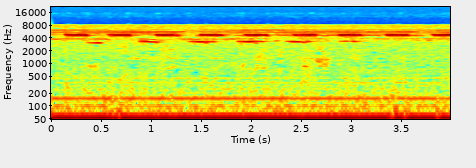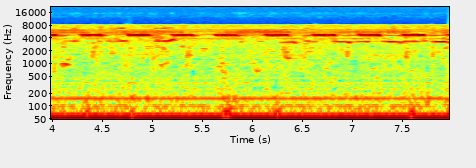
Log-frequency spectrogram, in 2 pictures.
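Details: Eastern Botswana wilderness at 02:30 on 21 May 2016, crickets calling: bright, thin chirps in a regular train of roughly four per second, joined by a softer lower chirper, all over an unbroken deep hum.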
